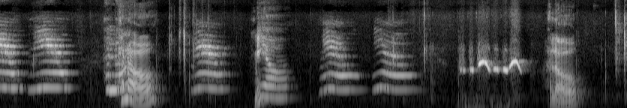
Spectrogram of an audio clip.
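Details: Alexandrine parakeet mimicking speech and meows: short nasal, harmonic syllables repeated with gaps, mixed with a wavering whistle near the end.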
